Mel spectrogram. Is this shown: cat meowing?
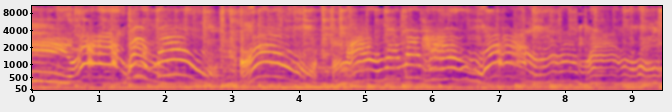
yes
